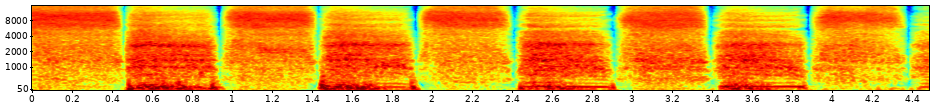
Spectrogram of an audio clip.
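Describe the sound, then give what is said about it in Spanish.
During a guided breathing exercise, rapid, forceful hyperventilating breaths alternate in a steady rhythm, about two per second: harsh, loud inhales and exhales with no pauses between them, and no talking over them. “Vamos a hiperventilar.”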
